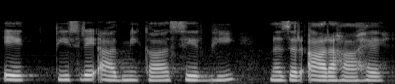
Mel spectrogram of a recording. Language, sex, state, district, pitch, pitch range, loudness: Hindi, female, Himachal Pradesh, Shimla, 195 Hz, 190-210 Hz, -20 LUFS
